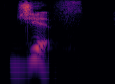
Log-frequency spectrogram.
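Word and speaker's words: GIF: It is a soft G, pronounced JIF. End of story."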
